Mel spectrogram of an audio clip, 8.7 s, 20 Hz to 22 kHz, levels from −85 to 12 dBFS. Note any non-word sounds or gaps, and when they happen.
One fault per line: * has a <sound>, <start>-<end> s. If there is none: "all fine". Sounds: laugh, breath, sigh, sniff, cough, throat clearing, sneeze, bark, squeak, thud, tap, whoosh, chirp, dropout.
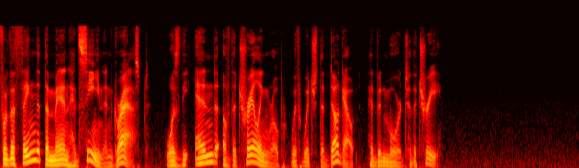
all fine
